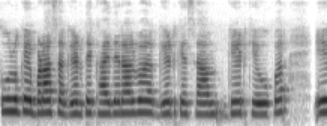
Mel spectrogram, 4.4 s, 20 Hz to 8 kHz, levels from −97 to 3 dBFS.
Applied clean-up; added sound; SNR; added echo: none; none; none; none.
